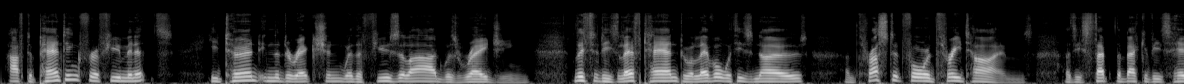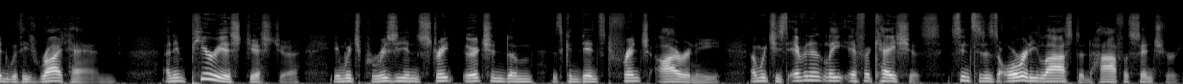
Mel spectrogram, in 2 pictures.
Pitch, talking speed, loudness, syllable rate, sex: 135 Hz, 175 wpm, -19 LUFS, 5.3 syllables/s, male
